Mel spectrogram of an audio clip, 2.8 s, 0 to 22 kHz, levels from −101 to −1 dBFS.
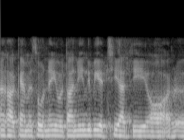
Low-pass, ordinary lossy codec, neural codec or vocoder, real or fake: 7.2 kHz; none; codec, 16 kHz, 4.8 kbps, FACodec; fake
